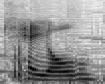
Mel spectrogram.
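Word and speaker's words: Cale: But yeah, I was playing a Kitsune called Kale. Which was like spelled like C-A-L-E because I didn't want to be like spelled like the vegetable.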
